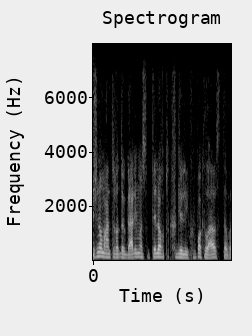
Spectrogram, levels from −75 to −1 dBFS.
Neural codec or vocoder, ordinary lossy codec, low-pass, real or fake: codec, 16 kHz in and 24 kHz out, 0.6 kbps, FocalCodec, streaming, 4096 codes; Opus, 16 kbps; 7.2 kHz; fake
